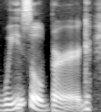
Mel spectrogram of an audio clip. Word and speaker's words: Weisselberg: nation last week and they referred to alan weiselberg as alan weaselberg i like it i thought that pronunciation more accurately reflects the actual person who is the cfo of the trump crime organization and with respect suggests you might want to adopt the pronunciation as well i like it i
